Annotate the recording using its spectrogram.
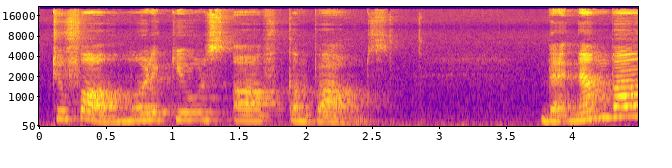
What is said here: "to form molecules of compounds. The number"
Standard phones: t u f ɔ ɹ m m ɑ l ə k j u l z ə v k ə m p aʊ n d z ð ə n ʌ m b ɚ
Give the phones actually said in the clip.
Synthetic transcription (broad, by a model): t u f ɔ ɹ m m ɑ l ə k j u l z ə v k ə m p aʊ d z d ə n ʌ m b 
